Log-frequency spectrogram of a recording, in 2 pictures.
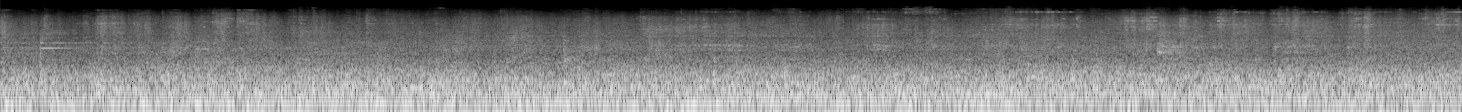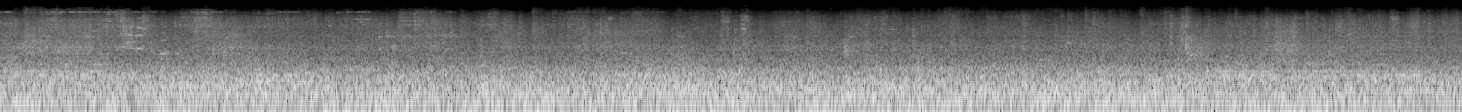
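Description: Freight cars of a slow-moving freight train rolling past: a steady rumble of steel wheels on rail with irregular clicking over the rail joints and, now and then, a faint high squeal from the wheels.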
